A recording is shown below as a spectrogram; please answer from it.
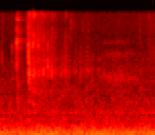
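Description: A few faint clicks as a USB cable is plugged into the robot's Arduino Nano circuit board, over a low steady room hum.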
